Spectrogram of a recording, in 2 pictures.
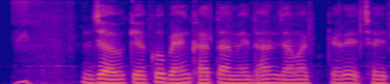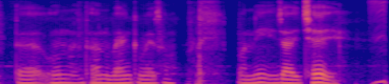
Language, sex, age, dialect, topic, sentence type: Maithili, male, 25-30, Eastern / Thethi, banking, statement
